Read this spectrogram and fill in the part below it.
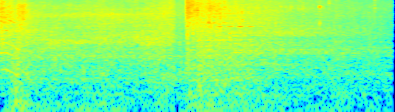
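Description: Deep rumbling booms of magic blasts sound.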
